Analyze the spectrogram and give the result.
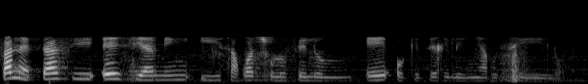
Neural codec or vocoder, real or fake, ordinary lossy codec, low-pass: none; real; AAC, 16 kbps; 3.6 kHz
